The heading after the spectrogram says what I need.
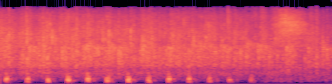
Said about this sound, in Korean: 이 모든 열매를 주신 하나님께 다시 한번 영광의 박수를 드리겠습니다.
